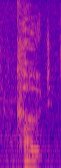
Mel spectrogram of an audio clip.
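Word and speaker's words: Côte: Coat. The S is silent.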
